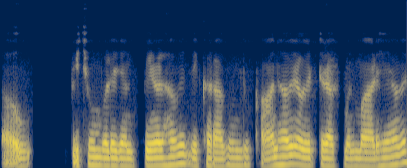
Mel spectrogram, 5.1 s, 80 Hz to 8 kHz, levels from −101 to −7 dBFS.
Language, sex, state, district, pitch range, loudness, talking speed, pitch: Chhattisgarhi, male, Chhattisgarh, Kabirdham, 125-140 Hz, -18 LUFS, 210 wpm, 130 Hz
